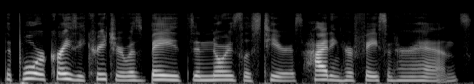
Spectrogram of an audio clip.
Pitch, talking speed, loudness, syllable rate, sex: 195 Hz, 190 wpm, -21 LUFS, 4.9 syllables/s, female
